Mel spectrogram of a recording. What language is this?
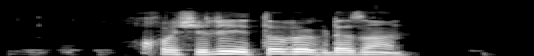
Kalkoti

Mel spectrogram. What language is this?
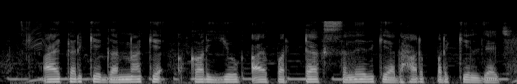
Maithili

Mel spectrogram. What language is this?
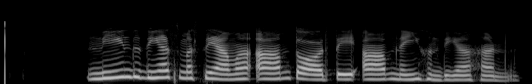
Punjabi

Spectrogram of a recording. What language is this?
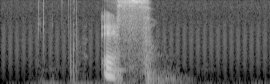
Swedish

